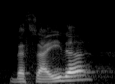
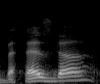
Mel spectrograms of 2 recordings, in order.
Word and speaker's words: Bethesda: There's several different ways of pronouncing it. Bethsaida or Bethesda or Bethzeda.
